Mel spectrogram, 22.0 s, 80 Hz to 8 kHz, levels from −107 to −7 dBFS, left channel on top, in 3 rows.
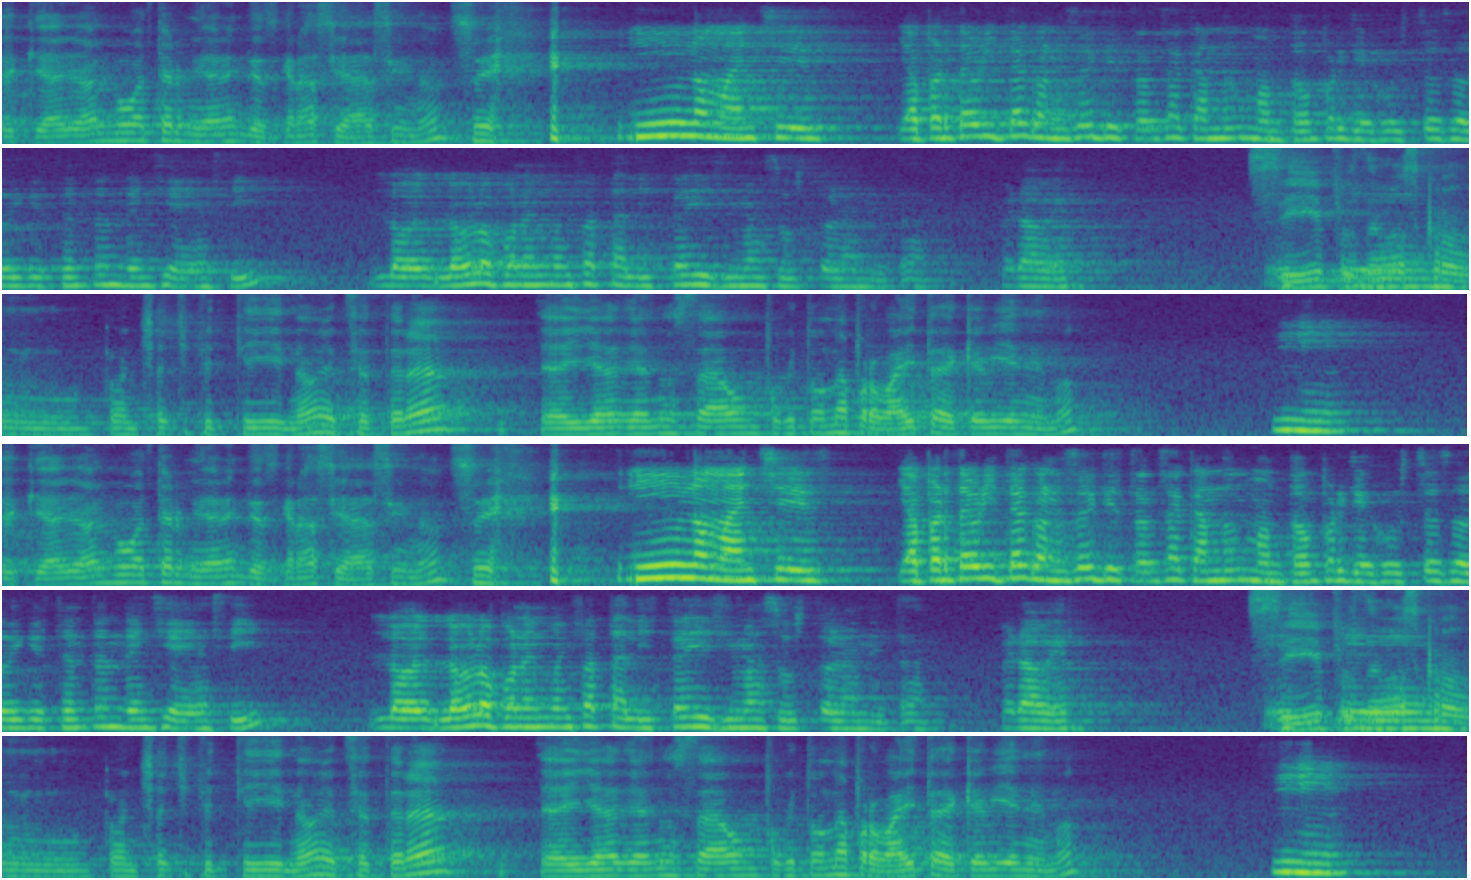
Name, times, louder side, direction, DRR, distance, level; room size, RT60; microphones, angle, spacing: voice 1, 0.0-2.8 13.6-16.9 17.4-20.1, right 1 dB, 10° right, 8 dB, 1.1 m, -35 dB
voice 2, 3.1-4.1 4.5-8.7 9.2-12.0 12.3-12.8 13.6-14.6 21.0-21.4, right 4 dB, 60° right, 13 dB, 0.6 m, -30 dB
22.0 x 18.0 x 9.2 m, 1.3 s
head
